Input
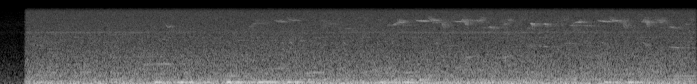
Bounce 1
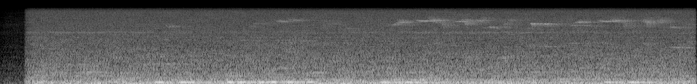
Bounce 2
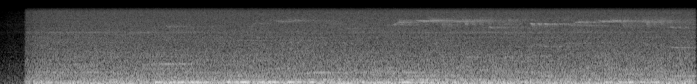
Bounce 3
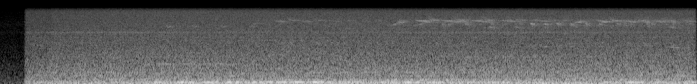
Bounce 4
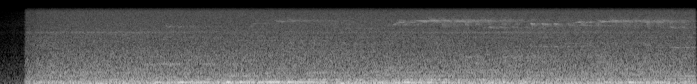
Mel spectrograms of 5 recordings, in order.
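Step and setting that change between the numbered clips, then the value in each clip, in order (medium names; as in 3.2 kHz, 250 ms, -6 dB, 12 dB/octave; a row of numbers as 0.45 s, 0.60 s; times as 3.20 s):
reverse bouncing-ball echo, first gap: 30 ms, 70 ms, 260 ms, 110 ms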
